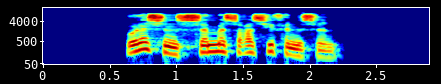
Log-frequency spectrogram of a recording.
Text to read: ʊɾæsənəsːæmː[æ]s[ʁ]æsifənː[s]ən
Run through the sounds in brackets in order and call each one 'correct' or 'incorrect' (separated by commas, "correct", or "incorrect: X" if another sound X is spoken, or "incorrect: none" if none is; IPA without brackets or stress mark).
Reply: correct, correct, correct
